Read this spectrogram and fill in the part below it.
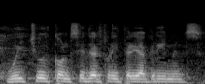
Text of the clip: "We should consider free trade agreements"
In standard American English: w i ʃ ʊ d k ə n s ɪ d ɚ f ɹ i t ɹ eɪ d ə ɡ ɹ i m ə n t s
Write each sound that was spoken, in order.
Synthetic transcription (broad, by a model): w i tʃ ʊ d k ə n s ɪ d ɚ f ɹ i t ɹ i ə ɡ ɹ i m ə n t s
